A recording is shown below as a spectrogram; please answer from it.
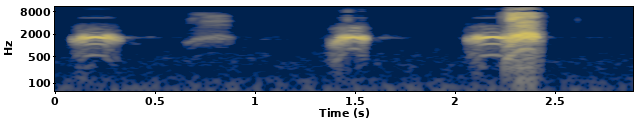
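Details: Night heron (black-crowned) calling the flock, a noise-free lure sound: four nasal, croaking barks, with a faint softer note between the first two and a long raspy call closing the sequence.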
